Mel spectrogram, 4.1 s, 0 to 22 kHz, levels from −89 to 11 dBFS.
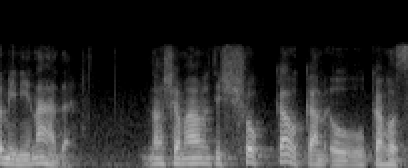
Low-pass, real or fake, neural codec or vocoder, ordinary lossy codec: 7.2 kHz; real; none; Opus, 32 kbps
